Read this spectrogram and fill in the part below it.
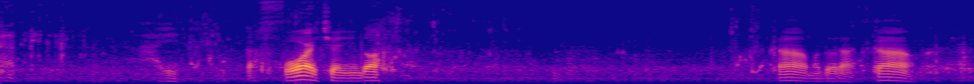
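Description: Water splashes as a fish is lowered into it.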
